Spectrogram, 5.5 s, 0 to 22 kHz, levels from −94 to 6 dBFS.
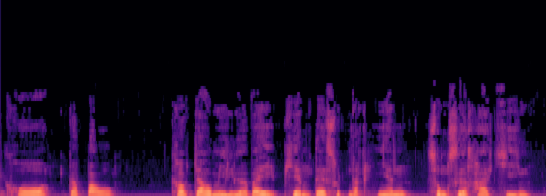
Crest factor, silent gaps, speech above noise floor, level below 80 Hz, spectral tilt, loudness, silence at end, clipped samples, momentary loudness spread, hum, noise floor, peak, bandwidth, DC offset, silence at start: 18 dB; none; 35 dB; -62 dBFS; -7 dB/octave; -23 LUFS; 0.15 s; under 0.1%; 8 LU; none; -58 dBFS; -6 dBFS; 12.5 kHz; 0.3%; 0 s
